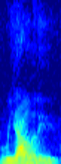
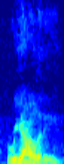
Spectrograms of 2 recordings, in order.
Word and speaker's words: reality: we have reality TV we stress the second syllable in reality reality and of course TV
